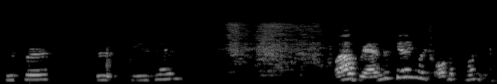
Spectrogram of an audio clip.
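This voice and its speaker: A young woman with a fairly high, husky voice chats casually as she leads a home challenge. The recording is muffled and lo-fi. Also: expressive, a little slow. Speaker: challenge leader handing out the beans. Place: small carpeted bedroom indoors. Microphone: camera a few feet away.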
